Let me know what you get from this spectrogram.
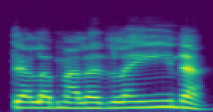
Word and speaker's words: Della Maddalena: Check Della Maddalena.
